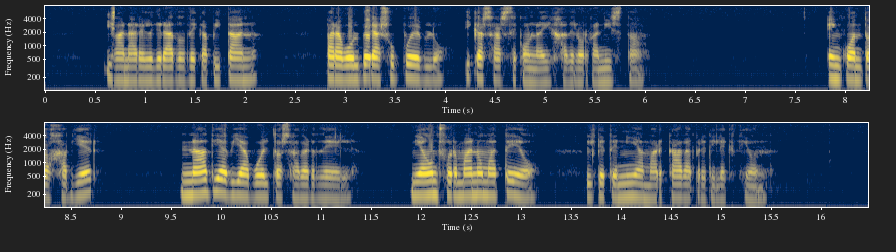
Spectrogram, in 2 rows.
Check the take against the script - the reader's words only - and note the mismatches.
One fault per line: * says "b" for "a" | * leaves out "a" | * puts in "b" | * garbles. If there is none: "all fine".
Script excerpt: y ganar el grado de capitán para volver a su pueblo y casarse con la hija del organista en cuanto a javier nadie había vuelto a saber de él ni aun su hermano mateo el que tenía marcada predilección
all fine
